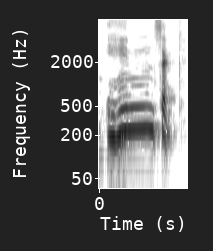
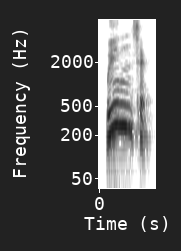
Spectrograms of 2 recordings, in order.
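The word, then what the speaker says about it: 흰색: হিমাং পরে না বলছে এখানে দেখেন হিনসেক এটা উচ্চারণ করবে বাট হওয়ার কথা ছিল কি হুইনসেক এটা হওয়ার কথা ছিল বাট এটা হবে না দেখেন হিনসেক অর্থাৎ ঋষিকা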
